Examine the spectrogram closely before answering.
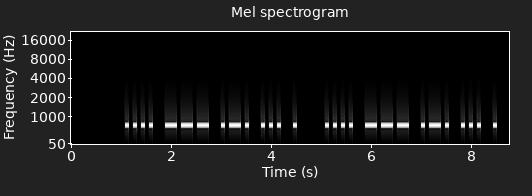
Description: Morse code, heard as a keyed tone, about 15 wpm, 700 Hz. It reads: HORSE HORSE
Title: Top 500 Words Repeated 15wpm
